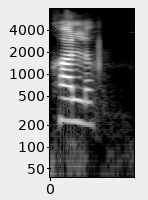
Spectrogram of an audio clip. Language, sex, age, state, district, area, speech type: Dogri, female, 18-30, Jammu and Kashmir, Reasi, rural, read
